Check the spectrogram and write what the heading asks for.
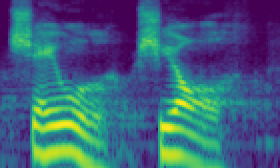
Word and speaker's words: Sheol: One is Gehenna, and the other is Hadas in Greek, or Sheol, Sheol, as we would pronounce it in English.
